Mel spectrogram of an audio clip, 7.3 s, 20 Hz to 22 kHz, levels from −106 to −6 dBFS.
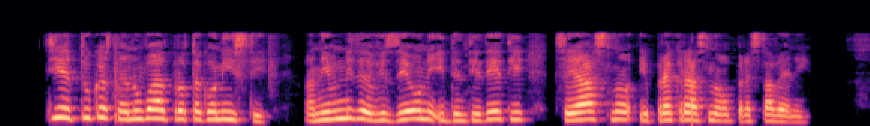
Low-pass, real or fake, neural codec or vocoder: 7.2 kHz; real; none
